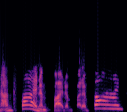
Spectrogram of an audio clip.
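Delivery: insistent mock reassurance, leaping up high at the end; hammed-up everything's-okay front; put-on fine. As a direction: act out a cover-up, overdoing it. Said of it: "the outside [name], which was fine".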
